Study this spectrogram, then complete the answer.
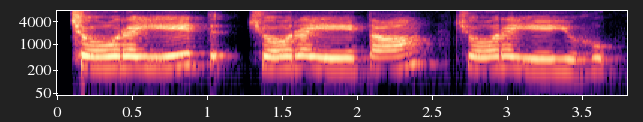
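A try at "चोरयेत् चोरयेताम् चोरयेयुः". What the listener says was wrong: Correct.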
